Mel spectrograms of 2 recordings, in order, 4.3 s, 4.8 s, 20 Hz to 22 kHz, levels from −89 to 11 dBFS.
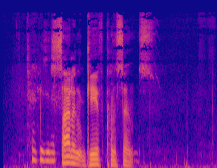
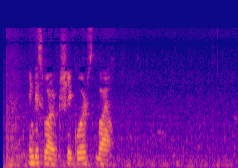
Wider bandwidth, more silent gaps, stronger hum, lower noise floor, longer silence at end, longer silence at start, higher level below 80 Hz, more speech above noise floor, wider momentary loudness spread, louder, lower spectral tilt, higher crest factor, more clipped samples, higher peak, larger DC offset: first, 16.5 kHz vs 11.5 kHz; neither; neither; first, -53 dBFS vs -49 dBFS; second, 0.55 s vs 2.5 s; first, 0.55 s vs 0.05 s; about the same, -50 dBFS vs -48 dBFS; about the same, 33 dB vs 32 dB; about the same, 16 LU vs 18 LU; second, -21 LUFS vs -18 LUFS; second, -4 dB/octave vs -6 dB/octave; about the same, 22 dB vs 20 dB; neither; about the same, -2 dBFS vs -2 dBFS; neither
